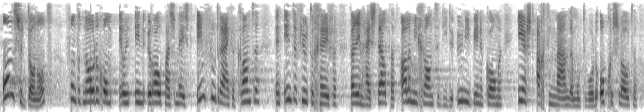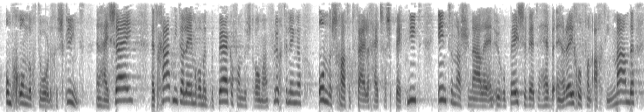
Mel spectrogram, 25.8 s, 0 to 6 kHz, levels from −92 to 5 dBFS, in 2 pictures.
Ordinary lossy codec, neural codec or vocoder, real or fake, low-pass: none; none; real; 5.4 kHz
